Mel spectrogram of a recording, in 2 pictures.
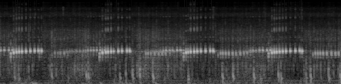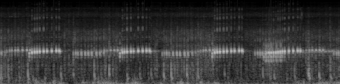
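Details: Schlegel's green tree frog perched on a calla leaf, calling when rain starts, recorded on a handheld phone: a steady series of about eight crisp, chattering trills, each under a second, over light rain pattering.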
